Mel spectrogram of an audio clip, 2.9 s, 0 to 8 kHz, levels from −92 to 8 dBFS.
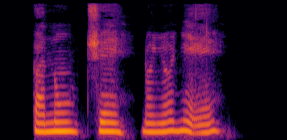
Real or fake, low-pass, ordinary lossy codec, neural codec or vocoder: fake; 7.2 kHz; MP3, 48 kbps; codec, 44.1 kHz, 7.8 kbps, Pupu-Codec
